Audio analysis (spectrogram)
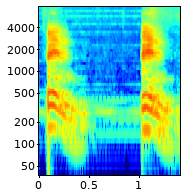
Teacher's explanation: It is bilabial, stop sound or plosive sound.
